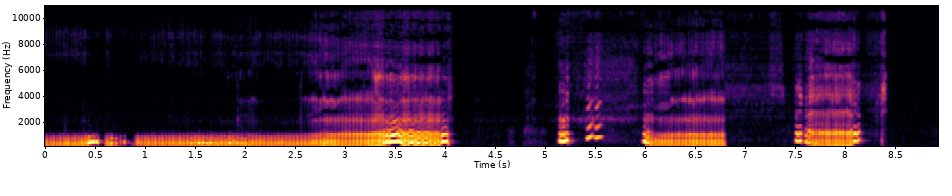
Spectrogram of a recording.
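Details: A long, rumbling moan from Josie, a house Spitz, swells over four seconds and ends in a squeaky rise, followed by a few shorter whining hums and yips.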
